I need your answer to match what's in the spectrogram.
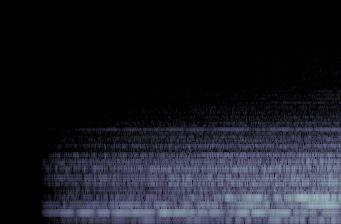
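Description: A slowly swelling ambient music drone with layered sustained tones, and no animal sounds.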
